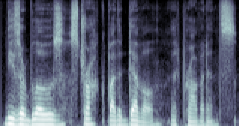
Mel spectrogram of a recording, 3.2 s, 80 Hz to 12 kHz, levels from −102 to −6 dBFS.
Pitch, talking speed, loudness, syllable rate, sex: 125 Hz, 170 wpm, -18 LUFS, 5.1 syllables/s, male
